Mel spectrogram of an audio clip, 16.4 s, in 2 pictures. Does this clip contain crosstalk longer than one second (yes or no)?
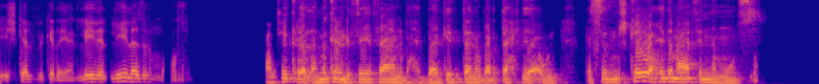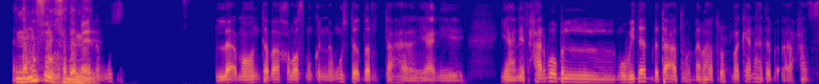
no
